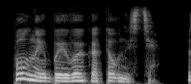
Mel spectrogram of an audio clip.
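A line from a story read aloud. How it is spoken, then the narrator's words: Reassuring, forced calm. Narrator (Russian): заверила та, стараясь выглядеть так же спокойно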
